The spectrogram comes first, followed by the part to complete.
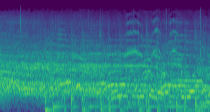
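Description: A drum starts up about a second in, beaten in a steady fast rhythm as the bout ends, over loud crowd voices and shouts.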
